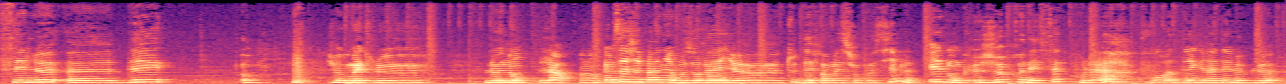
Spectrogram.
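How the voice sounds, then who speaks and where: A woman's voice: high-pitched, reverberant, distant mic. A chatty French woman with a French accent, talking through a makeup tutorial and explaining each step with self-deprecating asides. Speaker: beauty vlogger.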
